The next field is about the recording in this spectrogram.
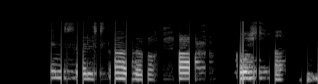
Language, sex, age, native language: Icelandic, male, 10, Icelandic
